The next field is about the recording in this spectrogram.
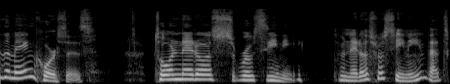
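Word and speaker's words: tournedos Rossini: Tornado Rossini.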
